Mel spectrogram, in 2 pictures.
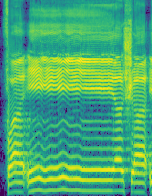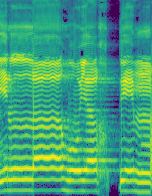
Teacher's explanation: bighhunah idgham bighunah artinya idgham itu masuk buna artinya dengan dengung nun mati ini melebur ke ya sehingga menyebabkan ada tasdid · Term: Idgham bighhunah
